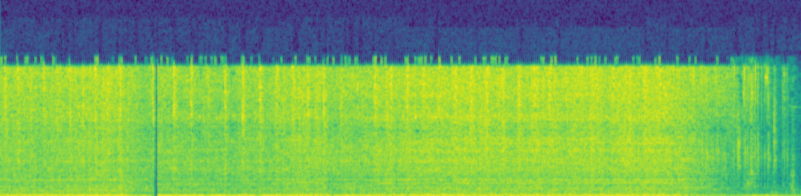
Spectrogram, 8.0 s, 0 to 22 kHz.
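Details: 2005 Chevy TrailBlazer with intermittent no-start and rough running, battery tested good: steady low idle for several seconds, then engine fades out and dies on its own; code P0682 then read. Engine stalling at idle.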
